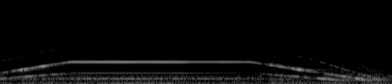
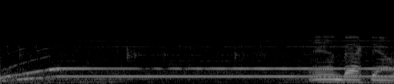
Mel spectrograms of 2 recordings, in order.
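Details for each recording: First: EpicSaw PowerLift motor on a Woodland Mills HM130 Max sawmill: whine ramps up, holds steady, falls away while the cable tightens but the head doesn't move under load; owner suspects internal slipping, maybe wrong-size key. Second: EpicSaw PowerLift on a Woodland Mills HM130 Max sawmill, running at a reduced lift rate setting pending squaring the unit: steady, even electric motor hum at one pitch as the head travels up and down; normal lift motor operation.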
